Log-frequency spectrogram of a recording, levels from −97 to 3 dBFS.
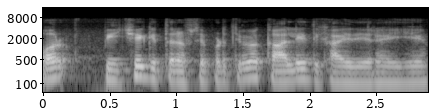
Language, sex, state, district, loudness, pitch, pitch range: Hindi, male, Uttar Pradesh, Jalaun, -25 LUFS, 115 Hz, 105-135 Hz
